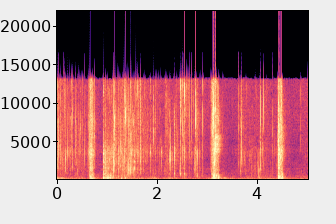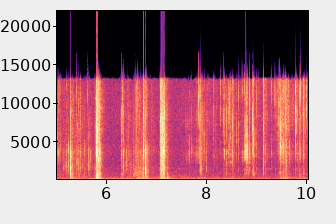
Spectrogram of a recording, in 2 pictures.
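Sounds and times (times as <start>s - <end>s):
sticky slime crackles and pops: 0.0s - 10.0s.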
